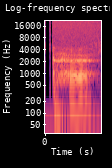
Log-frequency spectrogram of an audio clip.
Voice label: voiced, mazatec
